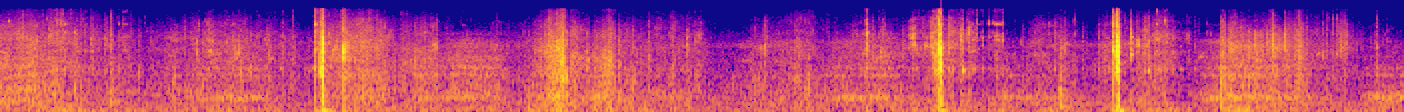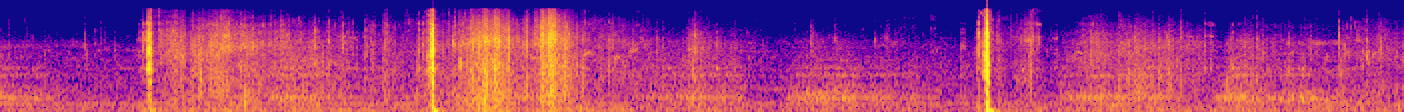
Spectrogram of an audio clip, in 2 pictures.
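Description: Hand pruning shears snipping through grapevine canes: a handful of sharp snips spread out with gaps of a second or more, and leaves rustling as the branches are handled between cuts.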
